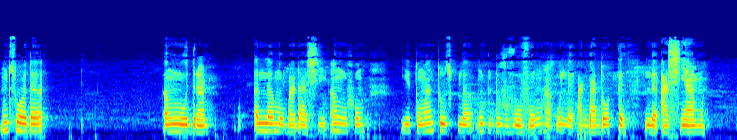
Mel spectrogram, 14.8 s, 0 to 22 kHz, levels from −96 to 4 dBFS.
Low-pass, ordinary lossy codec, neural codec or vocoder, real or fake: 9.9 kHz; MP3, 32 kbps; none; real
